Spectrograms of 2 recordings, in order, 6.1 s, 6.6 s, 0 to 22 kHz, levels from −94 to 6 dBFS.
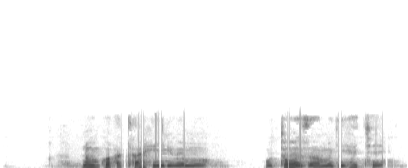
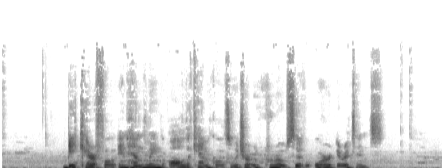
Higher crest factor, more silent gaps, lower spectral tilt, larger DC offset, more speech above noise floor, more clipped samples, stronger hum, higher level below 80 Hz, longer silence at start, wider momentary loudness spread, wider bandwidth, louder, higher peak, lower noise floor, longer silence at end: first, 24 dB vs 16 dB; neither; about the same, -6.5 dB/octave vs -7 dB/octave; neither; first, 42 dB vs 33 dB; neither; neither; second, -68 dBFS vs -44 dBFS; about the same, 1 s vs 0.95 s; about the same, 9 LU vs 10 LU; second, 7.2 kHz vs 12.5 kHz; second, -30 LUFS vs -18 LUFS; second, -8 dBFS vs -2 dBFS; first, -71 dBFS vs -49 dBFS; second, 0.4 s vs 0.95 s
